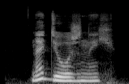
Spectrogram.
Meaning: 1. reliable, dependable, trustworthy 2. firm, safe, sure
- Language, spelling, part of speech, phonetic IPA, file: Russian, надёжный, adjective, [nɐˈdʲɵʐnɨj], Ru-надёжный.ogg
